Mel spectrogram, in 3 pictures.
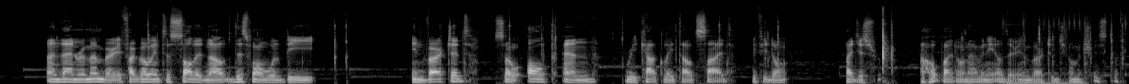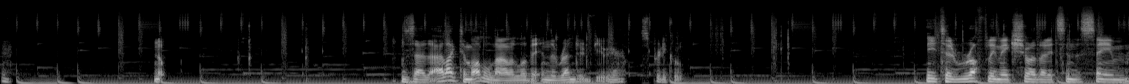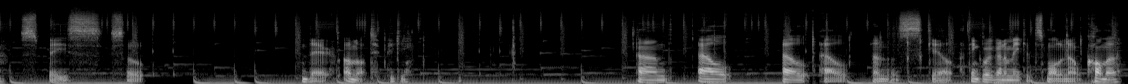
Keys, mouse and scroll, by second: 1.3 z, 2.6 middle click, 3.1 Tab, 4.3 Tab, 5.3 alt+n, 7.5 z, 9.4 middle click, 10.3 shift+middle click, 10.9 Tab, 11.5-13.1 middle drag, 13.5 Tab, 13.7 middle click, 14.3 shift+middle click, 14.6 middle click, 15.1 z, 16.7 middle click, 18.3 KP_1, 18.9 KP_3, 20.2 shift+middle click, 21.4 middle click, 22.5-25.7 drag, 26.2 middle click, 27.3 KP_Decimal, 29.1 click, 29.5 l, 30.1 l, 30.5 l, 30.8 middle click, 31.5 s, 33.1 ,.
